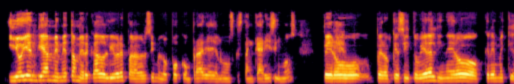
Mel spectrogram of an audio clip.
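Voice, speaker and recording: In a normal speaking voice, a man talks at a fairly quick pace with hardly any pauses, fairly even intonation, big swings in loudness and a fairly high pitch. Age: 30s. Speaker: podcast co-host. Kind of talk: casual chat.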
